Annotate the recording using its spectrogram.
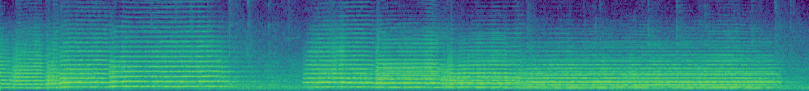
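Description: Fanfare of long straight herald trumpets playing held chords in two phrases. The first steps up in pitch and breaks off after about two seconds. The second comes in a second later and is held until near the end.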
